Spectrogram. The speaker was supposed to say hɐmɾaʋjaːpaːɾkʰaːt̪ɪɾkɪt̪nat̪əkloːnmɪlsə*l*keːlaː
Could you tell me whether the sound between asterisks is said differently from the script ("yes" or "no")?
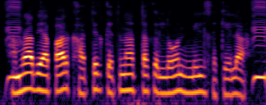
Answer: yes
